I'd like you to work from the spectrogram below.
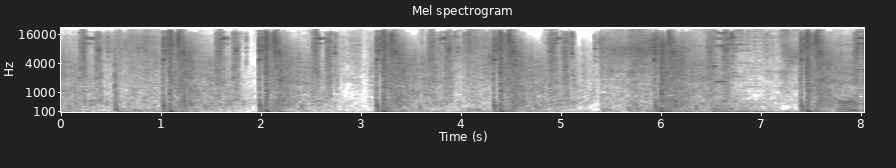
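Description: Rapid bursts of gunfire with explosive rounds in The Outer Worlds 2 video game, loud repeated blasts and thumps spaced about a second apart, continuing throughout.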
